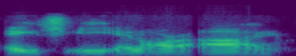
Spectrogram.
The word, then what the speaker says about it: Henri: which is actually spelled H E N R I. The H is silent. It's a French name, Henri. That's how they say it in France.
